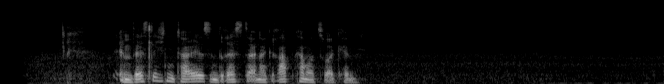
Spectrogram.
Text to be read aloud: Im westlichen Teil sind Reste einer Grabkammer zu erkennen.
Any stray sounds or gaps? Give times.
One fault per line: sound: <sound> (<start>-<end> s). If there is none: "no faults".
no faults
